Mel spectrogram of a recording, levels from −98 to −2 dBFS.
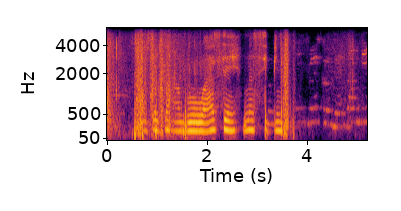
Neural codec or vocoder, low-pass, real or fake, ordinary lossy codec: none; 5.4 kHz; real; Opus, 16 kbps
